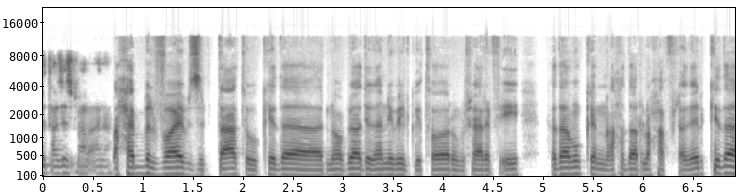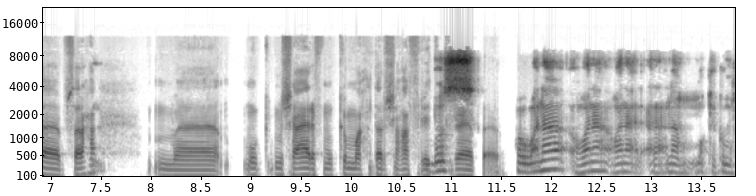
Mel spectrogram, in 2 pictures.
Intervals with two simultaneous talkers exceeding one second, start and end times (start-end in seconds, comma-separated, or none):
none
